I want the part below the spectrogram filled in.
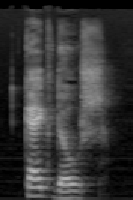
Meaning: a box containing a peepshow, such as a diorama
- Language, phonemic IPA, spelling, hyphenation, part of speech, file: Dutch, /ˈkɛi̯k.doːs/, kijkdoos, kijk‧doos, noun, Nl-kijkdoos.ogg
